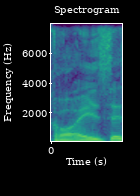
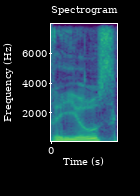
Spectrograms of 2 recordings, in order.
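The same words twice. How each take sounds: First: It is pronounced like a German word. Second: It is pronounced like an English word. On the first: The speaker calls it wrong. "Nicht Reuse" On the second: The speaker calls it right. "sondern tatsächlich Reuse, kommt aus dem Englischen"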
